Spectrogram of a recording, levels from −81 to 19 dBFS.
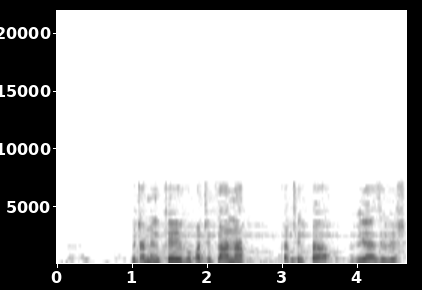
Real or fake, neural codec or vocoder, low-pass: fake; codec, 16 kHz, 4 kbps, FreqCodec, larger model; 7.2 kHz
